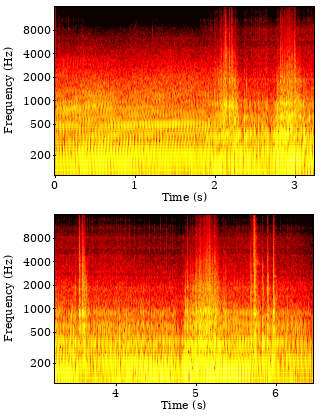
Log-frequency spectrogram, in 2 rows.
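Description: A 2019 Ford Mustang Bullitt engine rumbles deeply with several sharp revs and exhaust bursts rising and falling, loud and close, with no talking.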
